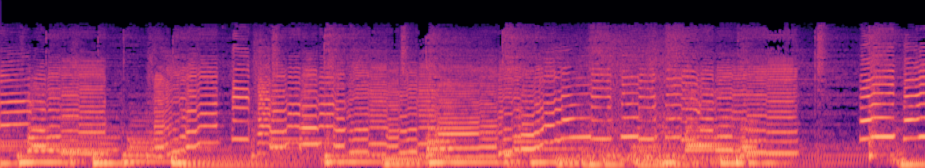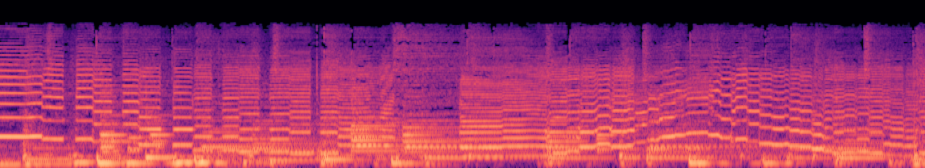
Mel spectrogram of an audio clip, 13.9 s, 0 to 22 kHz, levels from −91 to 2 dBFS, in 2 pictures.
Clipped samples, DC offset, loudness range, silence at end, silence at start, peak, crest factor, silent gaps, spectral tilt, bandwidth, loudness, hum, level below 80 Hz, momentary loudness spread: under 0.1%; under 0.1%; 2 LU; 0 s; 0 s; -2 dBFS; 16 dB; none; -5 dB/octave; 13.5 kHz; -16 LUFS; none; -28 dBFS; 4 LU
